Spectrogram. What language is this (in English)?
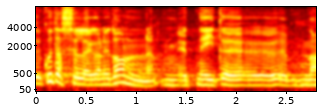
Estonian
